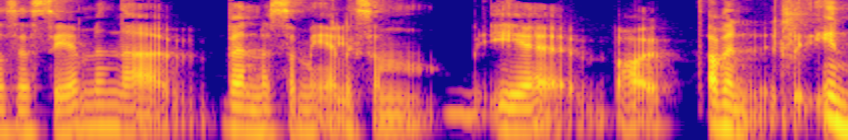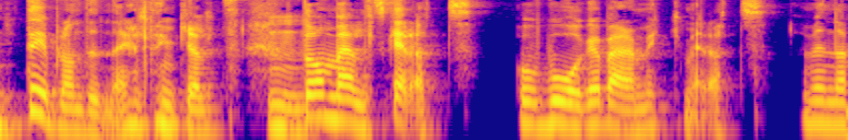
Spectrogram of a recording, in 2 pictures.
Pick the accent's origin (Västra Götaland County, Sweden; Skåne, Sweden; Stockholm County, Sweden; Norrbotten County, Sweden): Norrbotten County, Sweden; Luleå; Alltså, jag växte upp i Luleå, liksom.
